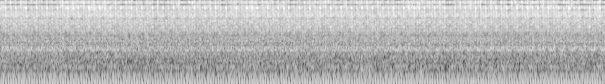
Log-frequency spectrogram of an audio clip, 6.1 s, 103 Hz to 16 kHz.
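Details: 1972 VW Beetle 1200 air-cooled engine idling after valve clearance adjustment and new plugs, running better on four cylinders; fast light ticking steady with engine speed, valve train noise, owner suspects clearances set too loose.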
